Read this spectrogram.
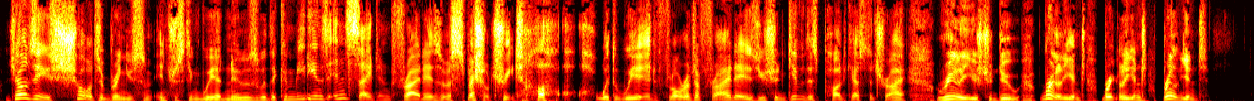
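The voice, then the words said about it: Put-on accent reading a review. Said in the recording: “I don't know if this is Tom's accent, but I imagine it is ... I feel like the accent called for it. I don't know if Tom sounds like that”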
